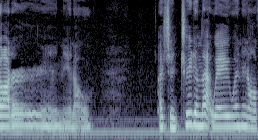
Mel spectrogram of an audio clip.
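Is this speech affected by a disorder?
Yes: cerebral palsy; walking sometimes hard.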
